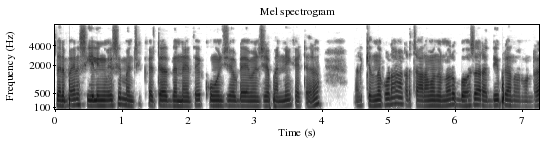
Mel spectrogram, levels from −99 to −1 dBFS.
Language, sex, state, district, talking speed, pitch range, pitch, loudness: Telugu, male, Andhra Pradesh, Srikakulam, 180 wpm, 135-145 Hz, 140 Hz, -17 LUFS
